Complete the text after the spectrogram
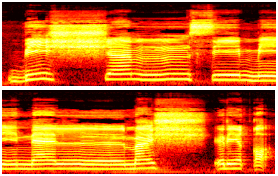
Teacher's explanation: Jaga shin. Sifat tafashi, ada semburan sikit.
